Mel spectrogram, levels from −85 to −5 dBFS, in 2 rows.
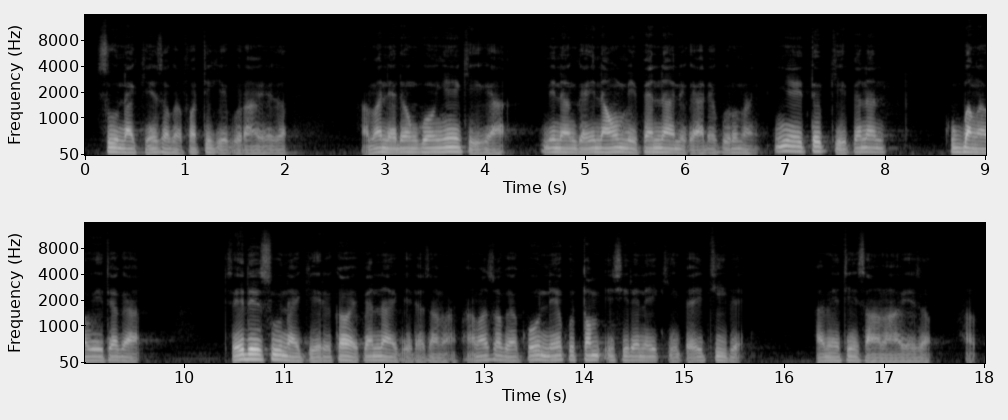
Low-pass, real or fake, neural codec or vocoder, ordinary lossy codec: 14.4 kHz; real; none; none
